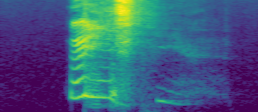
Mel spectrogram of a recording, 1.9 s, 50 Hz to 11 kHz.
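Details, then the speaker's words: One sharp, voiced sneeze with a high 'choo' burst and a brief fading vocal sound after it, one of about four sneezes in the roughly two hours since waking in the morning. "Hi, I've been up for like 2-ish hours and I've sneezed like 4 times."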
